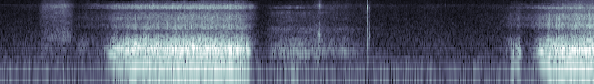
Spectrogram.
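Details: Adult man snoring during sleep, recorded by his wife: loud, harsh snoring breaths with quiet pauses and brief clicks between them.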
